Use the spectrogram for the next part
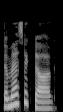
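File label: "domestic dog", British English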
